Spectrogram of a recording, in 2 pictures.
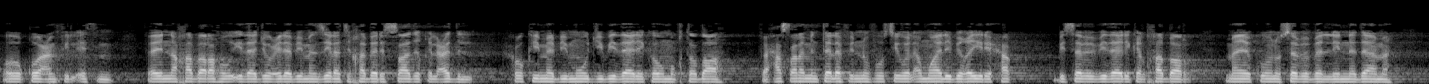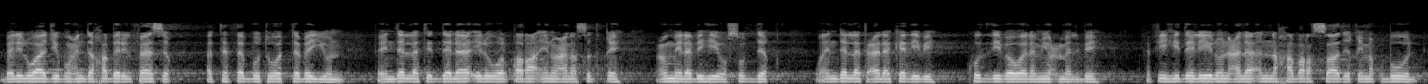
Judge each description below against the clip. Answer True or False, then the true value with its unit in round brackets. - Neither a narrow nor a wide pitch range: False (0.8 semitones)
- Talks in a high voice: False (130 Hz)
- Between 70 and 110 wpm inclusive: False (125 wpm)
